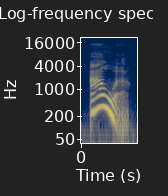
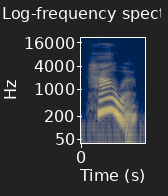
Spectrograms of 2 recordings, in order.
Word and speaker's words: hour: need to listen at how the word is pronounced for example our we see an age but we hear a vowel south at the beginning our and not Hauer so what do we do in this case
